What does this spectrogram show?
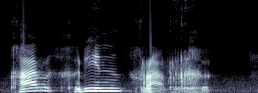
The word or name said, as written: Harhrinhrarh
